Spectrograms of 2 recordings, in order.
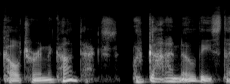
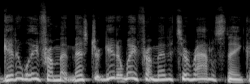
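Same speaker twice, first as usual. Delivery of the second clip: much higher, panicked pleading to get away; frightened warning; 11 semitones higher, faster than usual. Retold or imitated. Frightened neighbour warning the man off the snake, panicky and high. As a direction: play the scared neighbour shrieking a warning. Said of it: "And they said".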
